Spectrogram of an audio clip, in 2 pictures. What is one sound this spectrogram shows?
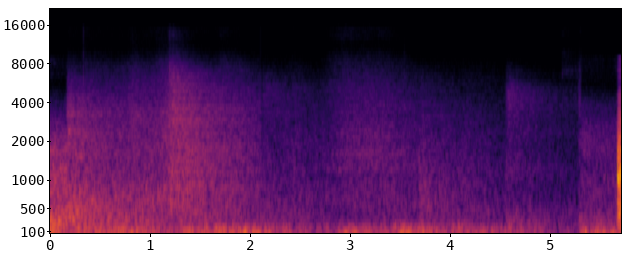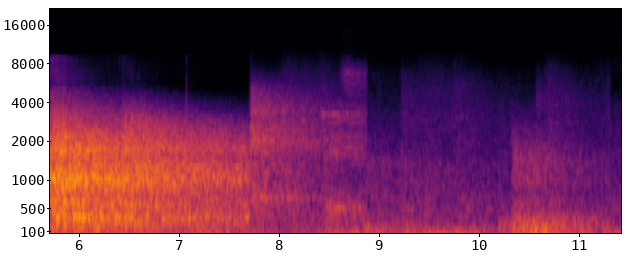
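Steel blades clash and scrape in an echoing hall.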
